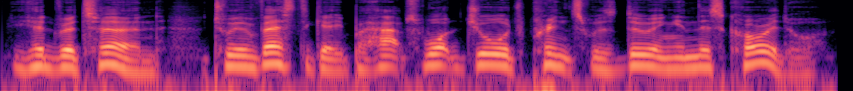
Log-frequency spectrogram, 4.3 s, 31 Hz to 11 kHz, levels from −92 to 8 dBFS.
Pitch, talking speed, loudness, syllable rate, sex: 140 Hz, 195 wpm, -18 LUFS, 6.8 syllables/s, male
